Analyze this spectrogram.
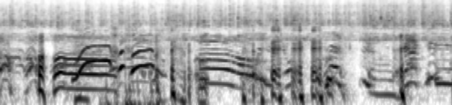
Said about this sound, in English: Oh, my gosh. I hear bells ringing.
